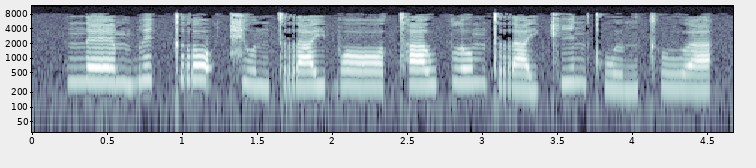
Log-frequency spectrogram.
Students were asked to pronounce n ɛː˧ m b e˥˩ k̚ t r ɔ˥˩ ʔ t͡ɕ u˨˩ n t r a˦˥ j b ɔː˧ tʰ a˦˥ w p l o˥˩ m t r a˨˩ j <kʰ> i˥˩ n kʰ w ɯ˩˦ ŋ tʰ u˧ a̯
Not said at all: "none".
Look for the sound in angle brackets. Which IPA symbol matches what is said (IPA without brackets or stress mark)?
kʰ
